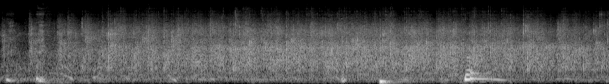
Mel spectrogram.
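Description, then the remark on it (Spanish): Steady, dense applause from an audience fills the whole clip, a broad crackling wash of many hands clapping, with a few faint voices and brief louder bursts breaking through. “No, no, no me aplaudan tanto porque confieso que ahora es más difícil.”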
